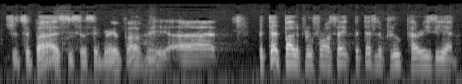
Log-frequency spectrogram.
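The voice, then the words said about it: Slight American accent in French. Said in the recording (French): “on entend ton petit accent. ... le plus français des Américains”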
